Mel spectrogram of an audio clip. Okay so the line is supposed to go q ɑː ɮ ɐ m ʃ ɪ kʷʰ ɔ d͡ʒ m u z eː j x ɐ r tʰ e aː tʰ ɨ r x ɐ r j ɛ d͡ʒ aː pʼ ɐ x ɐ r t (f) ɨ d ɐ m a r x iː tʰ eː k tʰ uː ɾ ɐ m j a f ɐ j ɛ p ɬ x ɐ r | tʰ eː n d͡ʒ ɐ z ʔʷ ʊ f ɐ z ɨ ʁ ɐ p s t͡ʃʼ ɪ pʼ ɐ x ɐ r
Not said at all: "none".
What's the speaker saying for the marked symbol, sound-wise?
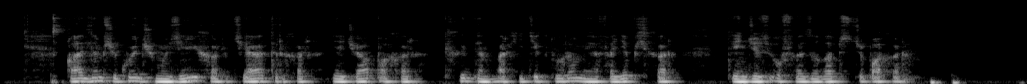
x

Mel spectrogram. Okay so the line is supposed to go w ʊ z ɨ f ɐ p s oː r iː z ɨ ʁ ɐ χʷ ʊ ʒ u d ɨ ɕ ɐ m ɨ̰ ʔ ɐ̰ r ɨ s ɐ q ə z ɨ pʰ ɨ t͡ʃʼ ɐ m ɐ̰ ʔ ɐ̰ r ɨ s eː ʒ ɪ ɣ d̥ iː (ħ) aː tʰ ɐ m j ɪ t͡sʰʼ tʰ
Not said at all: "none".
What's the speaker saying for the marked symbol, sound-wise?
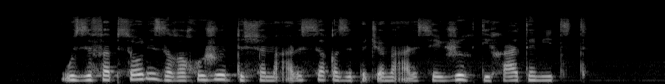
x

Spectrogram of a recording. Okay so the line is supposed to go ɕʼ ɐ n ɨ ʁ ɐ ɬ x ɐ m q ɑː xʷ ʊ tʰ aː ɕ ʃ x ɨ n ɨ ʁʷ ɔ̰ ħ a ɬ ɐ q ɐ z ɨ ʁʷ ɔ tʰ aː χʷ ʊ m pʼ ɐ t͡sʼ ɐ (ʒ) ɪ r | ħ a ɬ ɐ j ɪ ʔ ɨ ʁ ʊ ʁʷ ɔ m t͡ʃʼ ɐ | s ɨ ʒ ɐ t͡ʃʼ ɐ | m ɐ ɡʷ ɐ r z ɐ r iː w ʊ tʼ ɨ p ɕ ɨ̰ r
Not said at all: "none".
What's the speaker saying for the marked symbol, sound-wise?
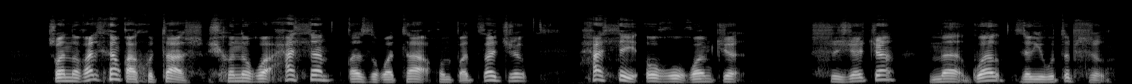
d͡ʒ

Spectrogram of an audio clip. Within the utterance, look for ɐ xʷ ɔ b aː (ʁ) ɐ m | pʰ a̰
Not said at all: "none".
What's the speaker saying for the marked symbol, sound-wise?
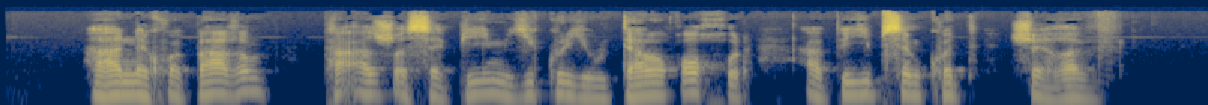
ʁ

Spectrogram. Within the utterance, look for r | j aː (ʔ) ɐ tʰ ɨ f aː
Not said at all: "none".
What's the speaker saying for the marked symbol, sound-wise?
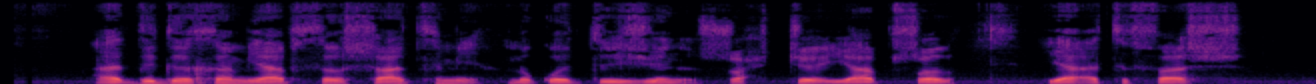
ʔ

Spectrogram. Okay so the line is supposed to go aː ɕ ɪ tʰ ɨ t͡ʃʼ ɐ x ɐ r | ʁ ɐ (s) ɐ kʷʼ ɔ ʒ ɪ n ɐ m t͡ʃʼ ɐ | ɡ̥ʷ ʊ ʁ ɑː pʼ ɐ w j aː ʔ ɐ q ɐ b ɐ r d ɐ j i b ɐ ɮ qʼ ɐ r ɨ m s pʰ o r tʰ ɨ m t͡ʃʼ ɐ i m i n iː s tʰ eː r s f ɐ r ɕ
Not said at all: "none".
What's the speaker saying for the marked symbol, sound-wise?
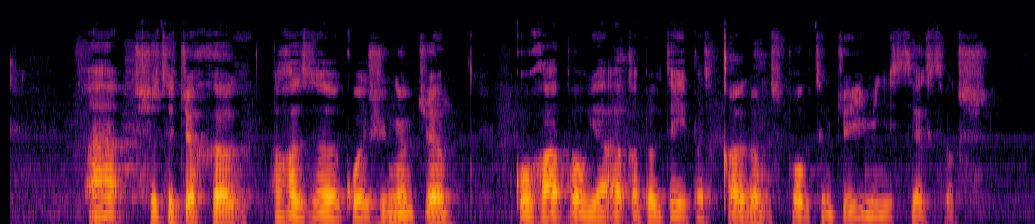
z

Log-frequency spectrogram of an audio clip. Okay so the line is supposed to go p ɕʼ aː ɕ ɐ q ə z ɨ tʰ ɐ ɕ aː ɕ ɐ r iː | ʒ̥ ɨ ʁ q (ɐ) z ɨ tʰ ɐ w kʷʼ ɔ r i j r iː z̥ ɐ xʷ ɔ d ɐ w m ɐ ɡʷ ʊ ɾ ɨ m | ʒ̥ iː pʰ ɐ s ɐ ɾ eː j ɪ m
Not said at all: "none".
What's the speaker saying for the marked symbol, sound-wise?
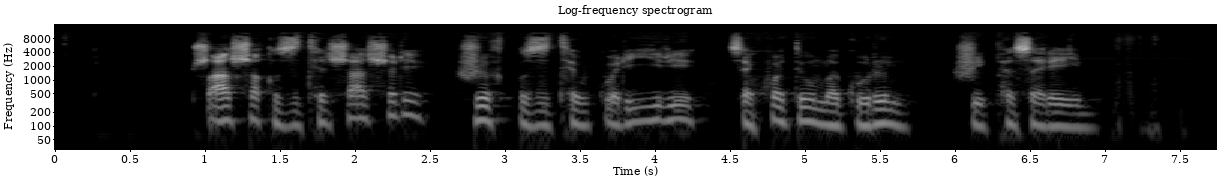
ə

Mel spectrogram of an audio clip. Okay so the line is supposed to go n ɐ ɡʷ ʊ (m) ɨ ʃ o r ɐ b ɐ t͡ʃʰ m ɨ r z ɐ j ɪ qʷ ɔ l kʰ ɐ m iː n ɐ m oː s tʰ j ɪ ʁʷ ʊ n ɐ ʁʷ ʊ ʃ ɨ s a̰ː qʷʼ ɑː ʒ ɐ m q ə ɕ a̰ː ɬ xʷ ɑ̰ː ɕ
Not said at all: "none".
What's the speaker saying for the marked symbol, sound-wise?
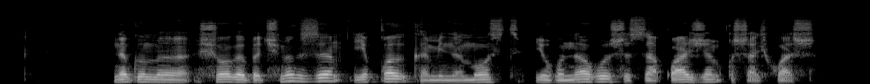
m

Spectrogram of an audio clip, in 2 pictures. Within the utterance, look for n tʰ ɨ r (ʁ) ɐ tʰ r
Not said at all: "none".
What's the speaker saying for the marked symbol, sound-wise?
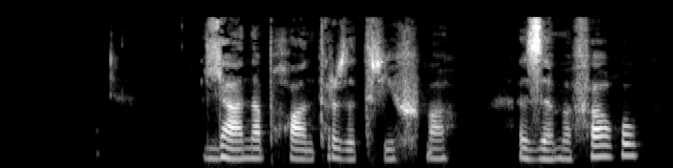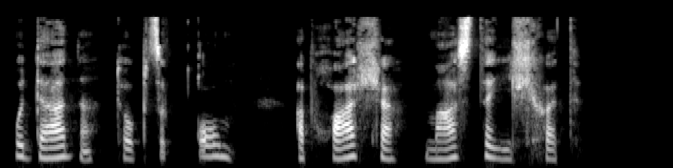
z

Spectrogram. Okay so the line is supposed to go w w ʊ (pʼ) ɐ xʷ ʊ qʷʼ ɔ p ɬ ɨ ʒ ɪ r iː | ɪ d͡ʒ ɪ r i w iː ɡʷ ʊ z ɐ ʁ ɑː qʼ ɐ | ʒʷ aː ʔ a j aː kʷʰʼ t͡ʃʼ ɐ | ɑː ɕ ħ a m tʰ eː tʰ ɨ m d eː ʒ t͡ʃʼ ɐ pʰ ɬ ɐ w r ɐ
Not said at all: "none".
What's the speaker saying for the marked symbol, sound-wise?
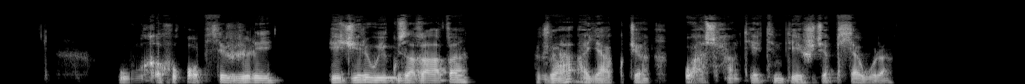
qʼ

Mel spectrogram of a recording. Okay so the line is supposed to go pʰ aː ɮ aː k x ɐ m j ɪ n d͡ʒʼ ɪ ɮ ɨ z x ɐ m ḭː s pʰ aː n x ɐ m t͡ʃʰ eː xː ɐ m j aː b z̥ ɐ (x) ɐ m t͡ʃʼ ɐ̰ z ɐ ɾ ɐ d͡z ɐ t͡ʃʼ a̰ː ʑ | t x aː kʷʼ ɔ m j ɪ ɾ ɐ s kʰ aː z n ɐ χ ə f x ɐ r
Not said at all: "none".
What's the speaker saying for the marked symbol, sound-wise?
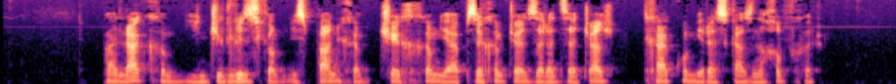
x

